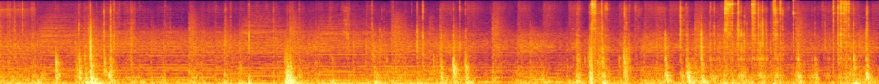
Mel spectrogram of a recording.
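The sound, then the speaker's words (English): Handling noises as a newly wired loudspeaker is pushed and seated back into a car door: irregular thunks, clicks and light rattles of plastic and metal, with no one talking. “I'm going to put it back into the door.”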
